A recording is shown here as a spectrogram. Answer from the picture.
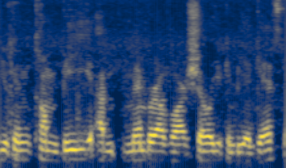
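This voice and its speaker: Medium-pitched male voice against noticeable background noise. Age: 40s. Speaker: podcast co-host. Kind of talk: casual chat.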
